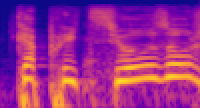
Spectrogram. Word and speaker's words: Capriccioso: il existe une école de musique qui s'appelle Capriccioso. Je le dis bien parce que mon accent, c'est italien, c'est ça? – C'est italien, mais absolument, tu l'as bien dit.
